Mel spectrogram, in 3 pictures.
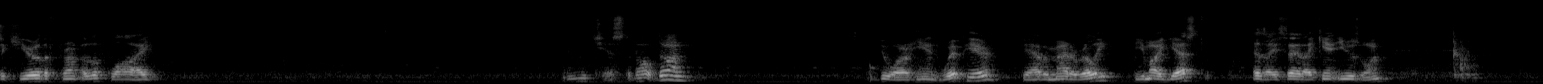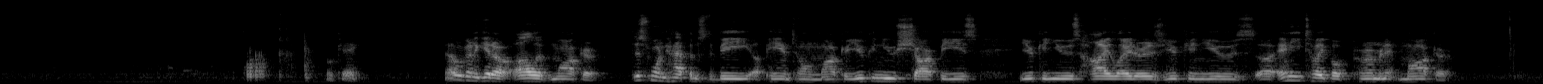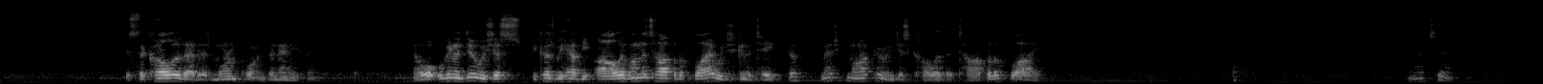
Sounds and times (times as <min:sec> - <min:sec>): Speech: 0:00.0 - 0:01.6, 0:05.6 - 0:07.0, 0:08.7 - 0:13.9, 0:18.7 - 0:19.1, 0:19.9 - 0:30.0, 0:32.1 - 0:34.2, 0:35.0 - 0:41.4, 0:44.9 - 0:45.5.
